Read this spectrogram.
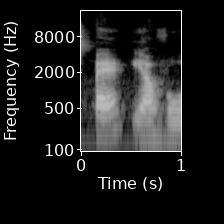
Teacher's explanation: porque as vogais tônicas é e o são abertas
